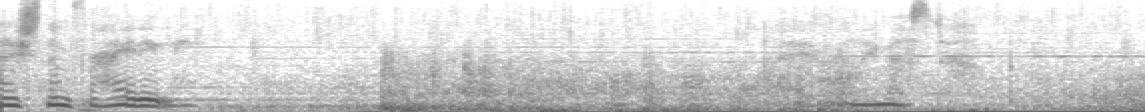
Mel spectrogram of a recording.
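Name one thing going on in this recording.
A young woman speaks in an upset voice.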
